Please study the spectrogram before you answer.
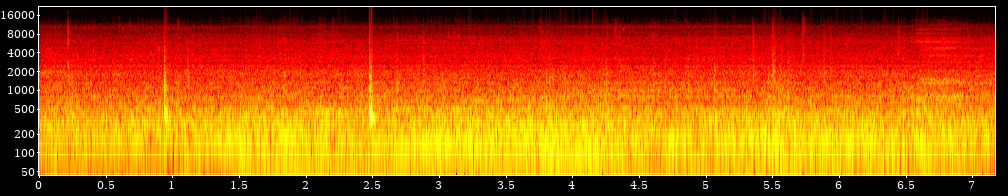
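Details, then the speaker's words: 2003 Nissan Frontier 2.4L KA24DE, FS5W71-C transmission, test drive after new clutch and pressure plate: smooth quiet low rumble, shifts nice and smooth with no grinding or whine; drivetrain normal, though a sticky lifter tap exists. "First gear goes in nice and smooth. No grinding noises."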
